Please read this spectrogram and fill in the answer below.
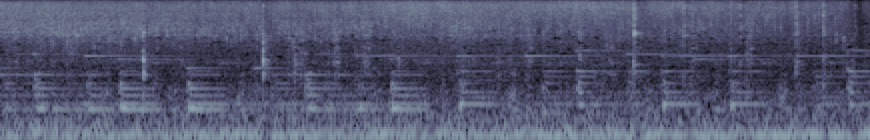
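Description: Sliced onion sizzling in hot oil in a metal wok as it is stirred with a metal spoon, which clicks against the pan a few times.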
